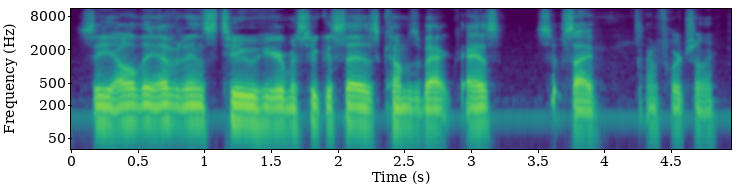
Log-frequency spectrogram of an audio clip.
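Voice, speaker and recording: A man hosting a podcast, giving chatty, excitable reaction commentary while watching an episode, swearing casually. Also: low-pitched, fairly quick, clean tone, no room sound, clean studio sound.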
